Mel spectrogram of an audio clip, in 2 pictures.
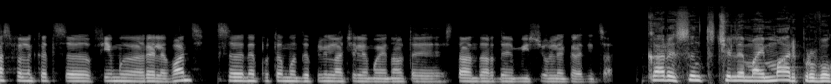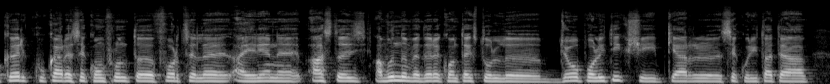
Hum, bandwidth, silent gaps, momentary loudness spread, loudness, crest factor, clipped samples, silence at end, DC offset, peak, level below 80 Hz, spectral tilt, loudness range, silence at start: none; 14 kHz; 6.13-6.36 s; 8 LU; -19 LUFS; 16 dB; under 0.1%; 0.25 s; under 0.1%; -4 dBFS; -56 dBFS; -6.5 dB/octave; 5 LU; 0 s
